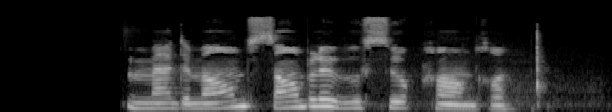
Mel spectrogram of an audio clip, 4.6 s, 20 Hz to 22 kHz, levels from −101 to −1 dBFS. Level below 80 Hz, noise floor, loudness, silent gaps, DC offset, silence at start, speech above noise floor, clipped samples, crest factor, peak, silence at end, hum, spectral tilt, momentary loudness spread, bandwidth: -78 dBFS; -74 dBFS; -33 LUFS; none; under 0.1%; 0.95 s; 41 dB; under 0.1%; 18 dB; -16 dBFS; 0.55 s; none; -3.5 dB/octave; 15 LU; 11.5 kHz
